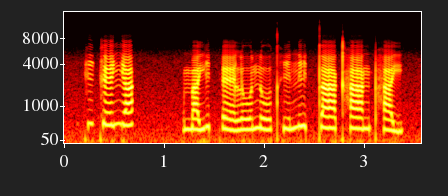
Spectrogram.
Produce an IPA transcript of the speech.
k i˧˥ k ɛː˧˥ ɲ a˧˥ | m a˩ j i˧˥ t̚ ʔ ɛː˩ l oː˩˧ n oː˩˧ t̪ʰ i˩˧ n iː˥˨ t̚ t̪ aː˧ kʰ aː˧ ŋ pʰ a˧˩ j

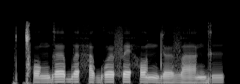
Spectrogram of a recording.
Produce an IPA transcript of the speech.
ǀʰ ɔ˨ ŋ ɡ ɜː˦ b ɜ˦ h a˧ ɡʷ œː˧ f ɛ˧ h ɔ˧ n d œː˨ v aː˨ ŋ ɡ ɨ˦

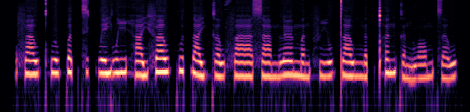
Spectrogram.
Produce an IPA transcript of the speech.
f aː˨˧ w kʷʰ ɐ˧ w p ɐ˨˥ t̚ t͡s ɪ˨ k̚ w e˧ j w iː˧ h aː˨˧ j f aː˥ w kʷ ɐ˥ t̚ aː˨ j k ɐ˨ w f aː˨ s aː˨ m l œː˧ m ɐ˨ n f iː˨˥ w t̪ aː˧ w ŋ ɐ˨˥ t̚ pʰ ɐ˥ n k ɐ˨˩ n w ɔː˨˥ m t͡s ɐ˨˥ w

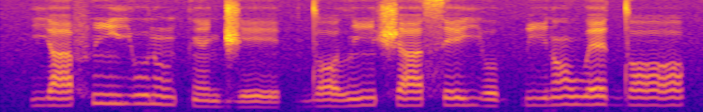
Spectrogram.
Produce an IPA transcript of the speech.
j a˧ f ĩ˦ j u˦ ɾ ũ˧ k ɛ̃˨ d͡ʒ e˨ | d ɔ˨ l ĩ˨˦ ʃ a˧ s e˧ j o˨ k͡p i˨˦ ɾ ɔ̃˦ w ɛ˦ d ɔ˦

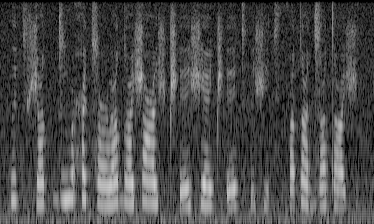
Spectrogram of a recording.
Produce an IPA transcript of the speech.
ə˥˩ t͡s ʃ i˩˥ tˤ d͡z u˥ ħ ə˥ t͡s ʕ u˩˥ dˤ æ˩˥ ʃ ʕ ə˧ ʃ t͡ʃʼ ɛ˩˥ ʃ æ˧ t͡ʃʼ ɛ˩˥ t͡sʼ ə˩˥ ʃ ɪ˩ t͡s θ ɪ˩˥ tˤ i˩ d͡z ʌ˥ tˤ ʌ˧ ʃ

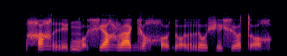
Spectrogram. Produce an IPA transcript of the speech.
χ ɪ˧˥˧ ʁ r ḛ˧˥˧ ŋ͡m ɔ̰˨˩ xʲ a˧˥˧ ʁ ɭ a˧˥˧ ɡʲ o˩˧ ʁ χ o̰˦˨ ɗ ɔ̰˨˥ r o˦˨ ʃ ɪ˩˧ xʲ ɔ˩˧ t ɔ̰˨˩ ʁ

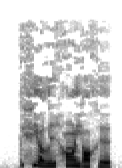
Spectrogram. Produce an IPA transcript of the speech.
fʲ ɒ˦˨ l i˨ h ɔ̃˦ j ɒ˨ x ɪ˨

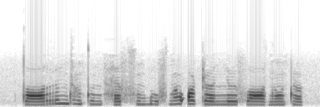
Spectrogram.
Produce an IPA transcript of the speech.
t̪ ɒː r u n dʱ ə̃ tʷ œ n h ɛ f sʷ ə̃ ɓ u f d ə̃ lˠ ʔ ɒ ʈ œ n ø f ɒː d õ t ə̃

